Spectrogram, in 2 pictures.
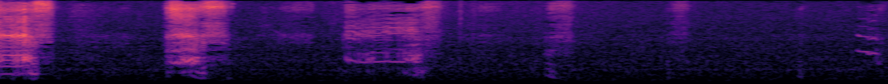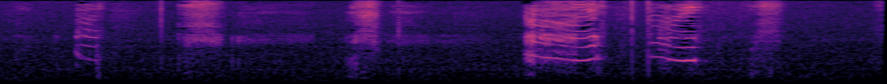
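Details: Pug puppy on its second night, giving short whimpers and yelps, a few louder bursts and several faint rising squeaks spaced about a second apart.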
